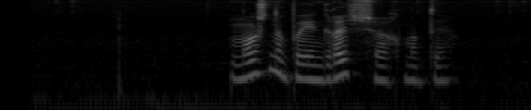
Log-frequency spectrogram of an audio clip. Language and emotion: Russian, neutral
